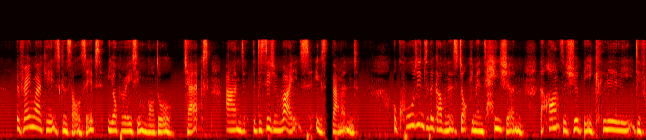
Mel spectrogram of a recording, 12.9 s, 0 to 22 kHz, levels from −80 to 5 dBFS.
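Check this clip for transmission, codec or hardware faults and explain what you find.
Three faults stand out: a constant buzz under everything, a short freeze in the middle, and a rushed stretch near the end. The band stops at 8 kHz, which fits a G.722 call path.

The DECT cordless phone buzz runs the whole length of the clip. A nearby DECT handset or base fires a radio burst every 10 ms, and something in the audio circuitry rectifies it, so you get a thin, steady buzz at 100 Hz with a stack of harmonics. It sits roughly 20 dB below the wanted sound, low but always there.

The call audio freeze runs from 6.50 to 6.68 s. The receiver stretches the last bit of sound into a fading buzzy tail, then goes quiet for about 70 ms, filling roughly 152 ms in total. The likely cause is packets stalling in transit and the jitter buffer running dry. Nothing is lost. The audio picks up exactly where it stopped, now 152 ms later than before.

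The jitter buffer speed-up runs from 11.18 s to 12.91 s. The buffer is holding more than it wants, so the receiver trims out tiny pitch-period-sized slices again and again to catch up. In total it drops about a tenth of a second. Playback runs at 107% speed with the pitch unchanged, so this stretch sounds a little hurried.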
